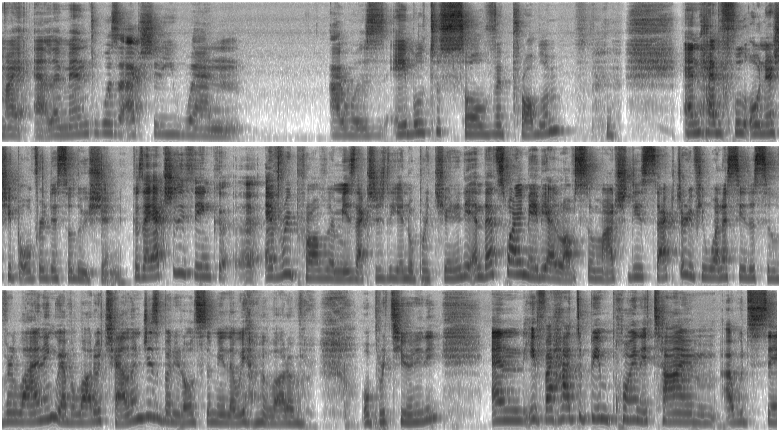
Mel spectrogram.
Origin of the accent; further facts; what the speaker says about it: Italy; moved away as an adult; also born or lived in Milan, Italy / London, United Kingdom; I left home when I was 18 and I never went back. You know, the first travel, unquote, was actually to move from my hometown, which is a small city of 70,000 people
